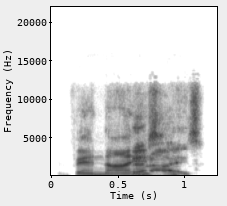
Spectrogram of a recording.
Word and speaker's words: Van Nuys: Brad Van Nuys? – Van Nuys.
